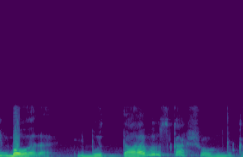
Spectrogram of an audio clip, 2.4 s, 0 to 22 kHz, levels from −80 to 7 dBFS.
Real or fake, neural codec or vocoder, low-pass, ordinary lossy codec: real; none; 7.2 kHz; none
